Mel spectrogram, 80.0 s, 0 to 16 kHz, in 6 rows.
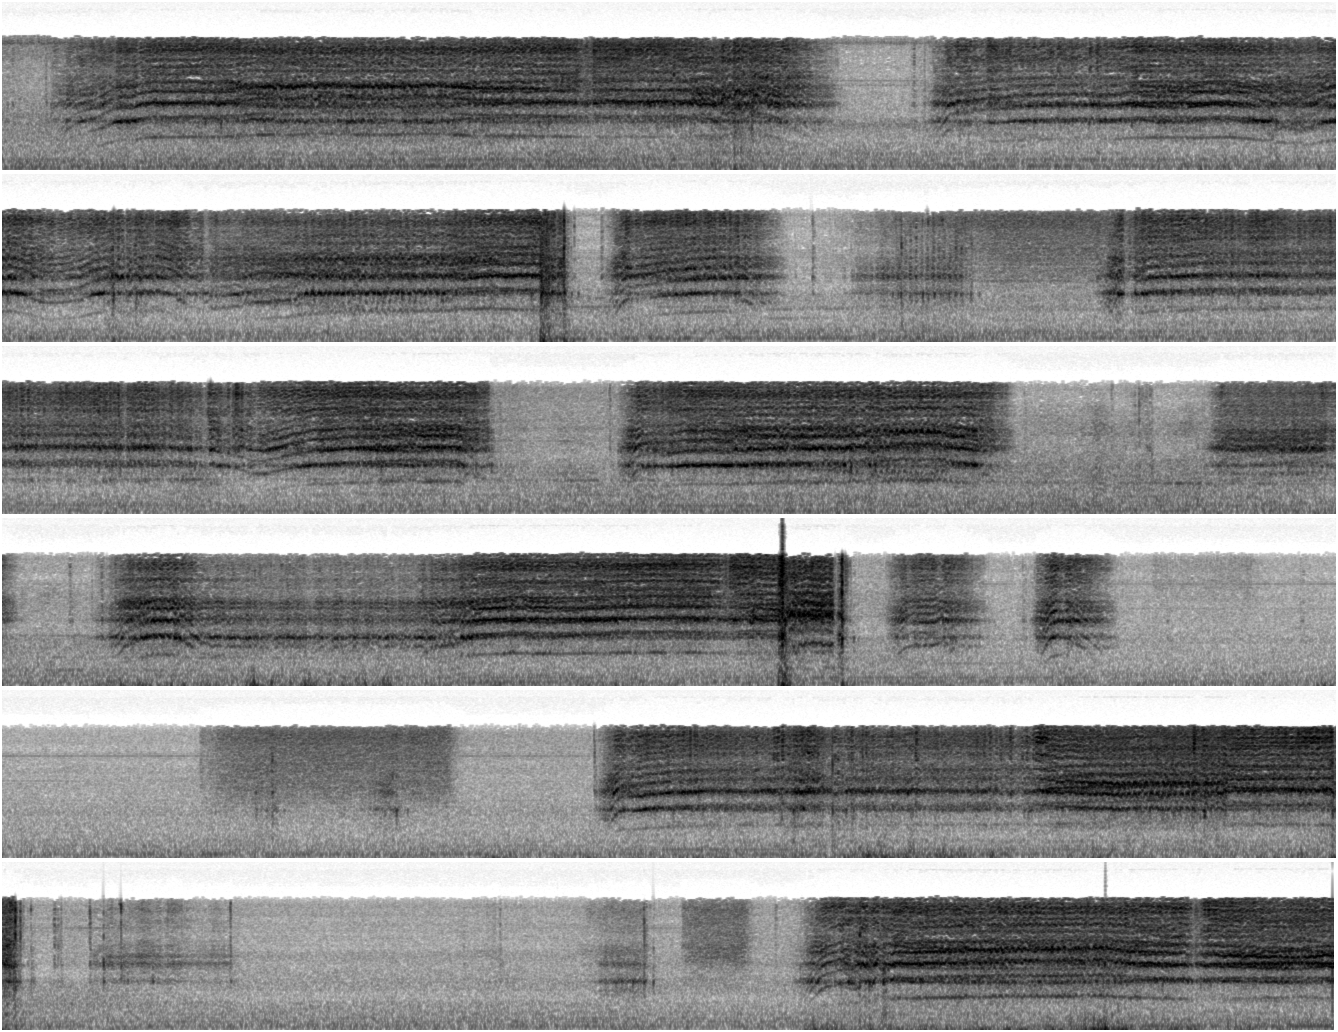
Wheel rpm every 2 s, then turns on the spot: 80, 160, 160, 150, 40, 140, 140, 110, 110, 110, 70, 10, 100, 160, 140, 120, 70, 130, 60, 40, 50, 60, 110, 160, 70, 40, 0, 0, 10, 20, 160, 160, 160, 80, 10, 0, 10, 70, 150, 150.
22-24 72-74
